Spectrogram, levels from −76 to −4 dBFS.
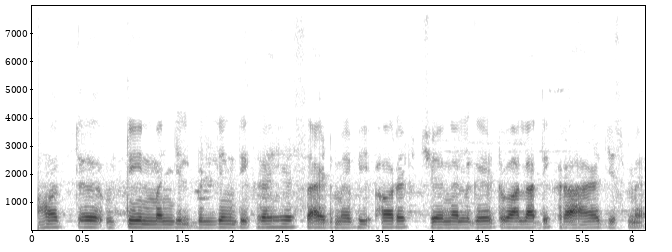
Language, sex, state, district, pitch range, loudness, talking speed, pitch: Hindi, male, Jharkhand, Jamtara, 110-115 Hz, -30 LUFS, 185 wpm, 115 Hz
